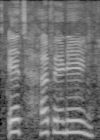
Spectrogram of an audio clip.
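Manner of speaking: quoting The Office. Retold or imitated. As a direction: chirp the catchphrase up high. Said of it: "that saying from The Office".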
